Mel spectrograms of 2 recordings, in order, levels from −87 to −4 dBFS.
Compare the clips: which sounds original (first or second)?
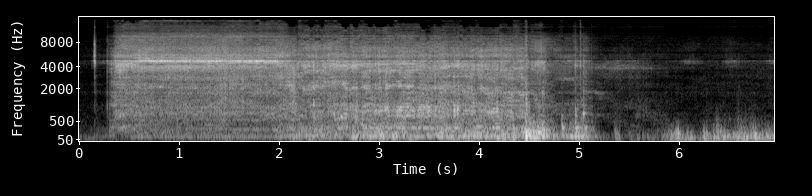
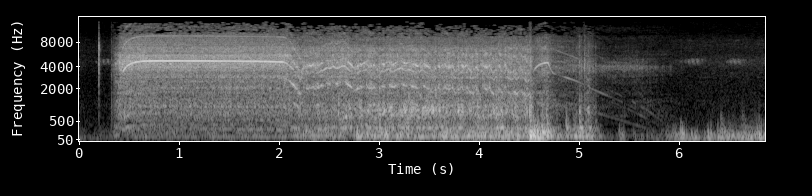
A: second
